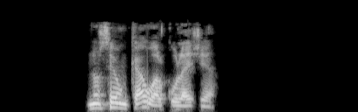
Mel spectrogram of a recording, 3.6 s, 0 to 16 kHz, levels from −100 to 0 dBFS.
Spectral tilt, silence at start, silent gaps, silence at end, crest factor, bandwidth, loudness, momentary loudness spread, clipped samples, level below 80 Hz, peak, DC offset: -5 dB/octave; 0.9 s; none; 1.45 s; 20 dB; 7.8 kHz; -18 LUFS; 11 LU; under 0.1%; -62 dBFS; -2 dBFS; under 0.1%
